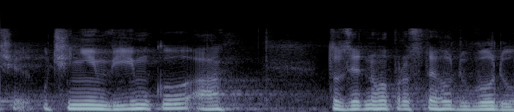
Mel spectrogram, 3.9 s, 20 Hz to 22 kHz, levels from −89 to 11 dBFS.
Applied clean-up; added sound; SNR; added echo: none; none; none; none.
